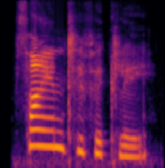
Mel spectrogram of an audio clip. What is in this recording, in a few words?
"scientifically", english spelling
